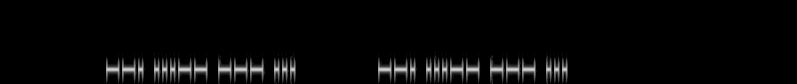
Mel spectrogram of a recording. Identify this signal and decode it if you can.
Morse code, heard as a keyed tone, about 32 wpm, 700 Hz. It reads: G3OS G3OS
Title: DXCC-100 Call Signs - 4 Characters - Repeated 2x - 30wpm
